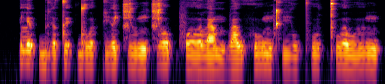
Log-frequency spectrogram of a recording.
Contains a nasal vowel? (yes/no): no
